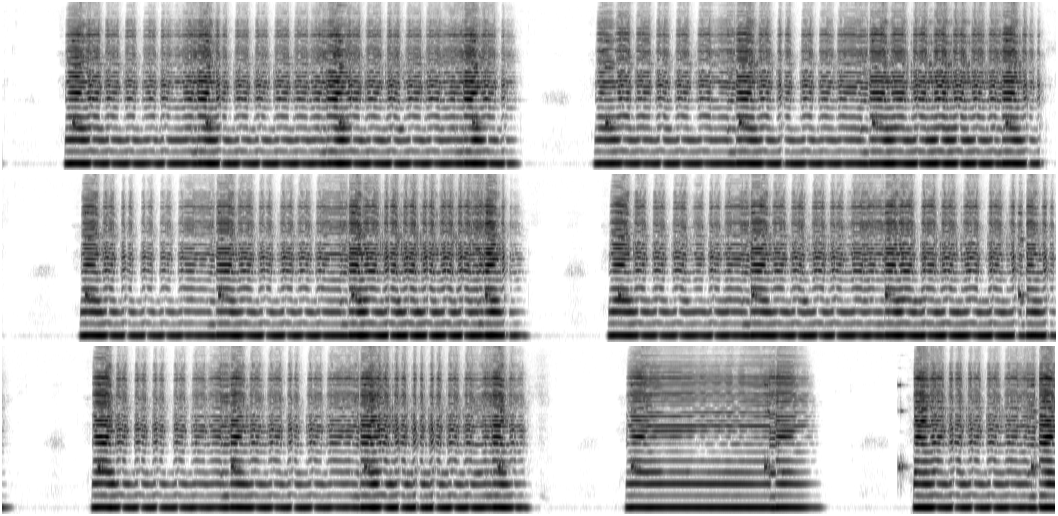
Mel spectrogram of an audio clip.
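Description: Mey, the Turkish double-reed pipe, playing one repeated note in six phrases of about four to five seconds, each split from the next by a short breath pause, the notes re-tongued within each phrase. Vibrato is laid on the tied notes, decreasing and then increasing as the exercise asks.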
